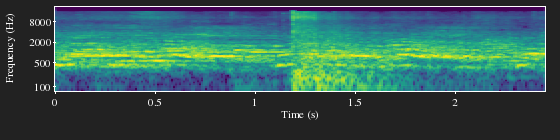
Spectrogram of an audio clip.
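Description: A wrestler lands with a heavy thud on the ring mat.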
